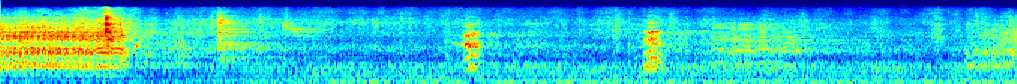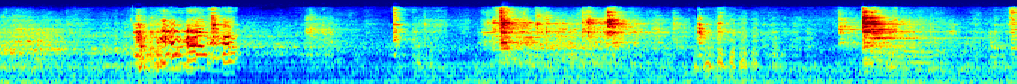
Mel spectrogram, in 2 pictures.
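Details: Wild blue-and-yellow macaws visiting a balcony water drinker in Caracas, Venezuela, flying, drinking and interacting; harsh, raspy squawks in repeated bursts, several birds calling irregularly over a low rumbling background.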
